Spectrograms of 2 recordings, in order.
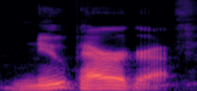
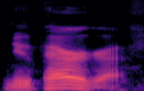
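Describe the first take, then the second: First: Dictating. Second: Spoken command to the computer; dictating. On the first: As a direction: call the command out to the computer. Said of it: "You can also do things like". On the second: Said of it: "And it creates a new paragraph". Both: Shown as a demonstration.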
